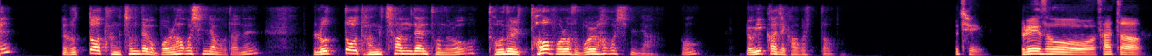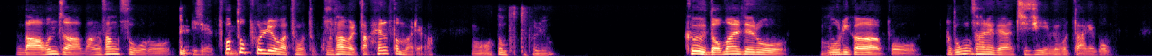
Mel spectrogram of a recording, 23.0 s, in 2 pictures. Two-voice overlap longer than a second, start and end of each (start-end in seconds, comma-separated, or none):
none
